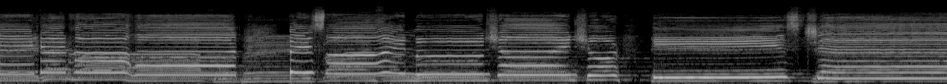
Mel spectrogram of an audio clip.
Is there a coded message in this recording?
No.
